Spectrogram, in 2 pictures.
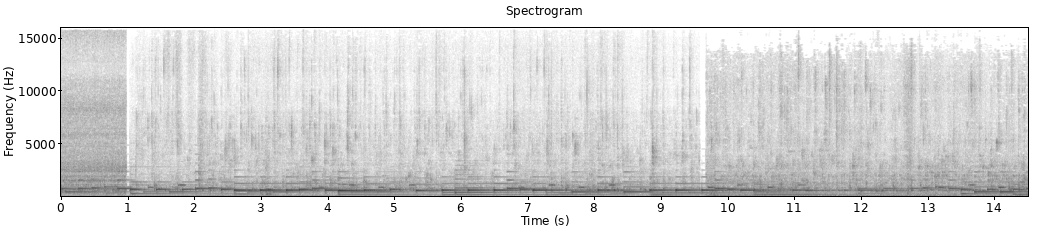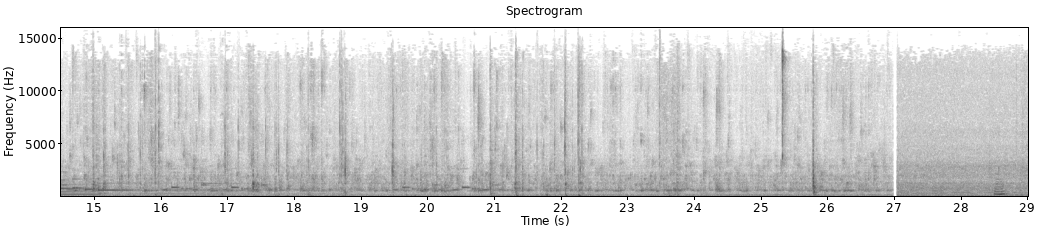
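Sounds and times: melody notes: 0.0 - 17.4
water drips: 0.9 - 27.0.

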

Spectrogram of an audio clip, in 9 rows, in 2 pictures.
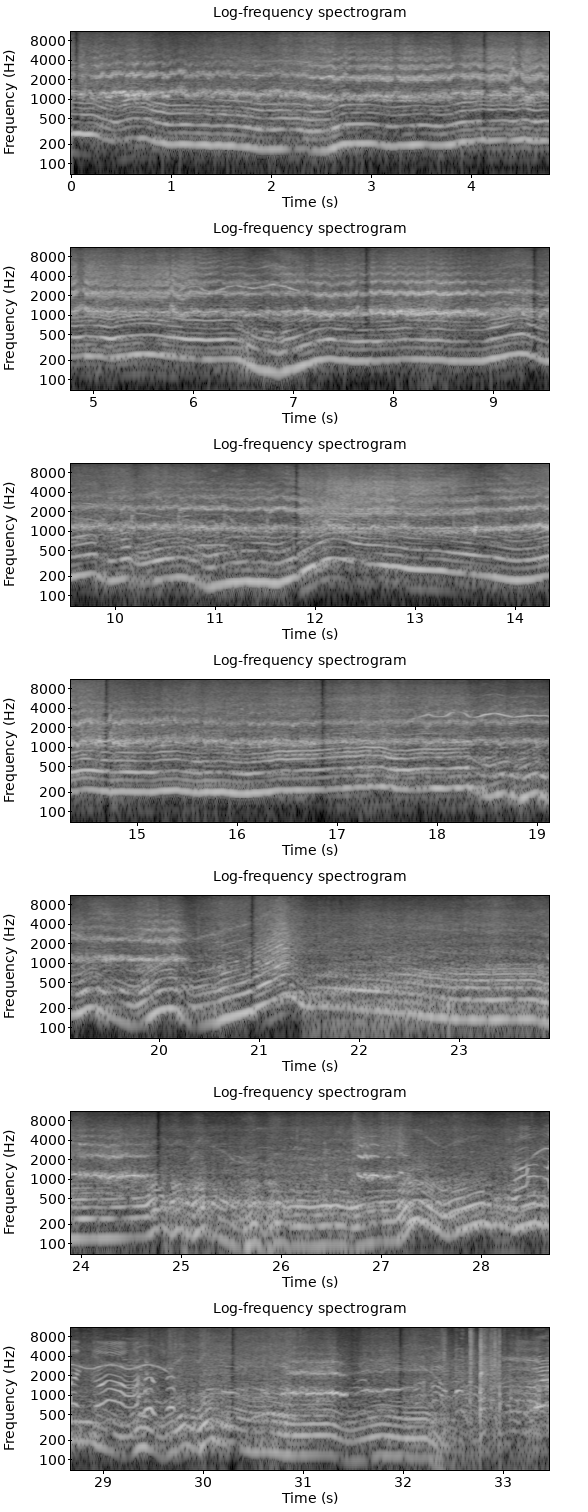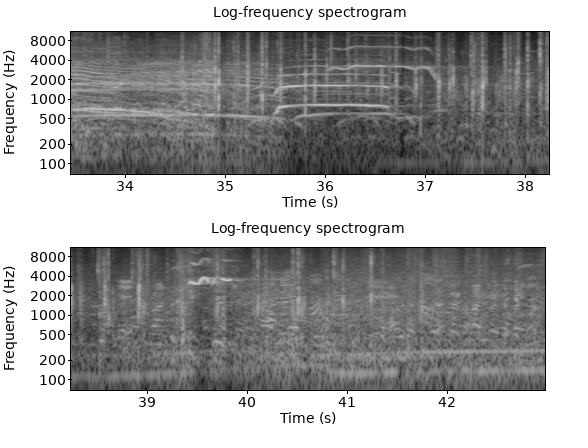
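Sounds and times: motorcycle engine revving: 0.0 - 32.6
tyre squealing on asphalt: 0.0 - 34.5, 35.5 - 37.4, 38.9 - 42.9.

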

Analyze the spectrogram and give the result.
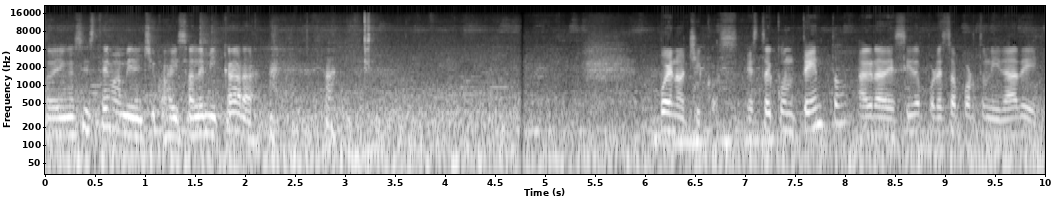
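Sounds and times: busy hall background noise: 0.0 - 10.0.

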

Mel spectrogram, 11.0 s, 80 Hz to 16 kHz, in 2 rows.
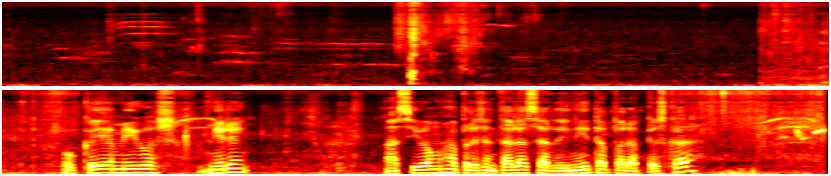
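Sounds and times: low steady hum: 0.0 - 10.6
small birds chirping: 0.4 - 3.7, 6.3 - 7.9, 10.4 - 11.0.

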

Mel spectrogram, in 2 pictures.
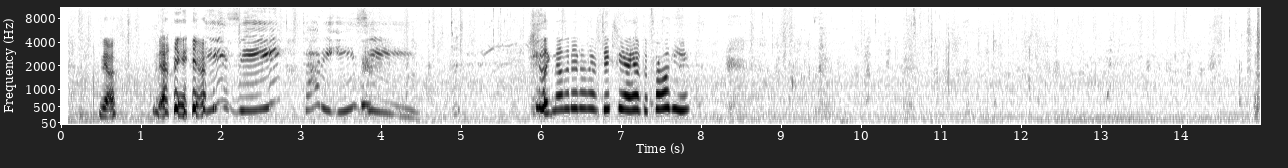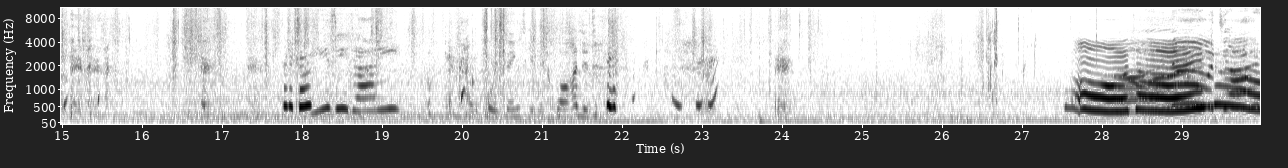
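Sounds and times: faint rustling: 0.1 - 26.8
dog whimpering: 22.6 - 23.2.

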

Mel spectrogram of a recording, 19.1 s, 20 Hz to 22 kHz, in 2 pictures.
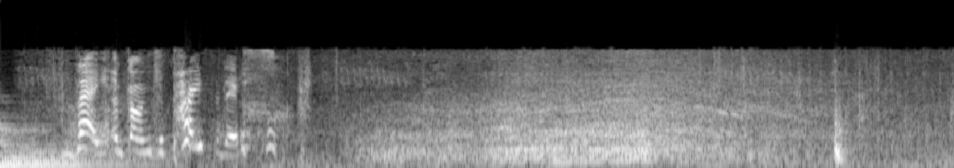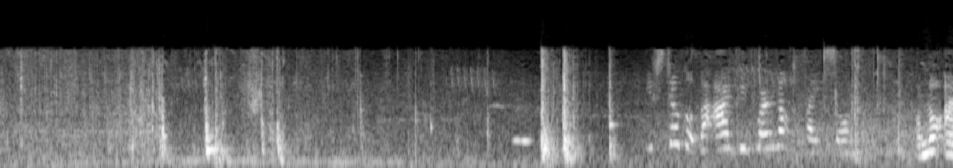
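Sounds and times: car driving past: 3.5 - 9.0.

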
